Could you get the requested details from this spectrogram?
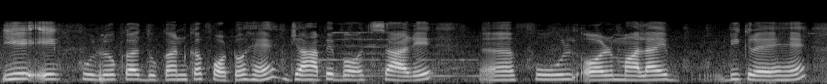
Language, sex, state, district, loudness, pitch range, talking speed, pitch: Hindi, female, Uttar Pradesh, Jalaun, -17 LUFS, 205-230 Hz, 130 wpm, 220 Hz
